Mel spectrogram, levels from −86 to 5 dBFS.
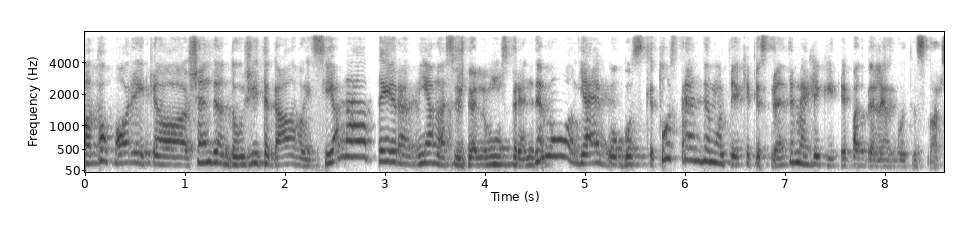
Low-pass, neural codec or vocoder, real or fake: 7.2 kHz; codec, 24 kHz, 3 kbps, HILCodec; fake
